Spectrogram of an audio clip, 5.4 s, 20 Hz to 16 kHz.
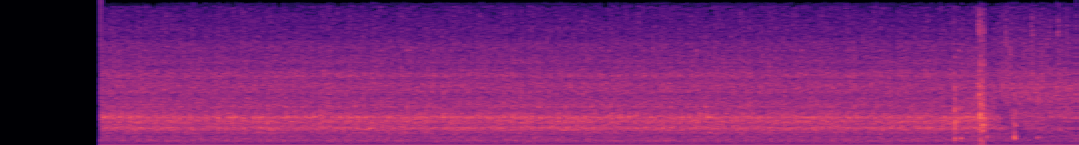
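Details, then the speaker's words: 2014 Jeep Wrangler JK, 3.6L Pentastar V6, idling after oil pump replacement, no leaks: smooth even low drone, no knocks or ticks, runs as always; oil pressure still reads pegged at 99 psi cold and warm, owner suspects the oil pressure sending unit. "no leaks or anything underneath it's running okay runs like it always has"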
